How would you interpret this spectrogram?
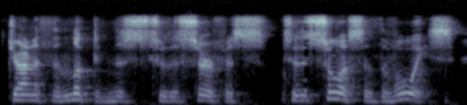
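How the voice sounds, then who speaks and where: A woman narrating a children's novel aloud, unhurried, sometimes going back over a phrase. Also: on the low side, fairly bright tone, breathy edge. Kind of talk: storybook narration read aloud.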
